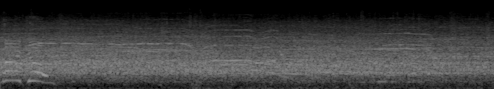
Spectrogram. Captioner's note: audience cheering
